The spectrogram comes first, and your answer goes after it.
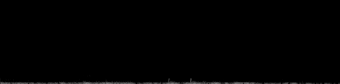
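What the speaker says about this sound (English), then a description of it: "let me just erase this" Erasing a board after working a quadratic factoring problem in a math lesson: soft, faint rubbing and scuffing strokes with a few light taps, quiet and close, with no talk.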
